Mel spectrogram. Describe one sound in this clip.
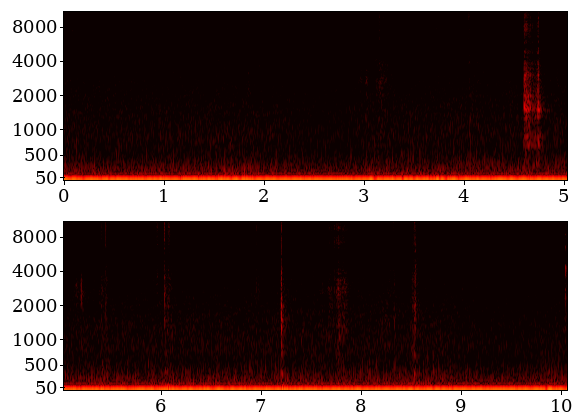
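A metal tool scrapes sticky glue off a speaker's rim.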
